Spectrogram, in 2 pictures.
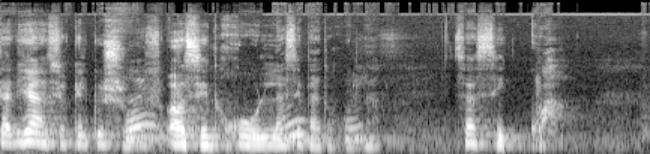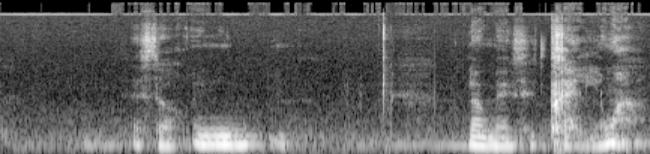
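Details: Fluent aphasia in an adult female with a brain lesion: fluent speech with word-finding difficulty, substitutes one word for another and distorts words while searching for a word during picture naming.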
